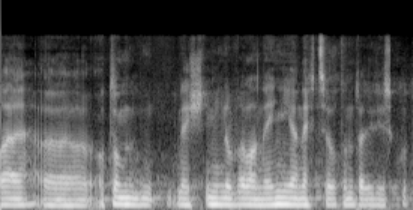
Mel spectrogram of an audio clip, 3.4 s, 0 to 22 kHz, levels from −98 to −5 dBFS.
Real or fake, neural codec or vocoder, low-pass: fake; codec, 24 kHz, 3 kbps, HILCodec; 10.8 kHz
